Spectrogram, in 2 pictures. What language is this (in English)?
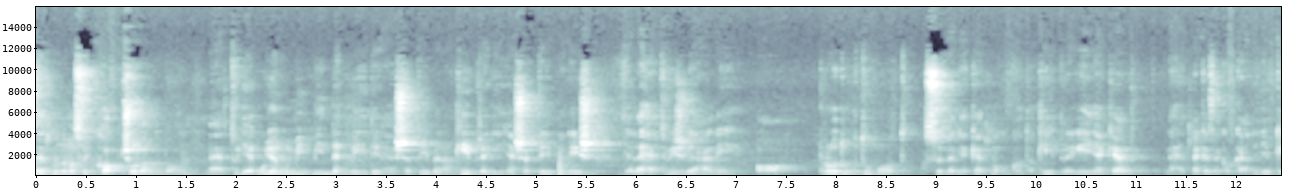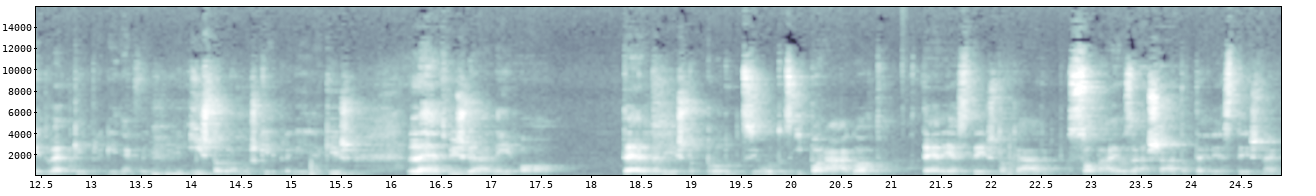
Hungarian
